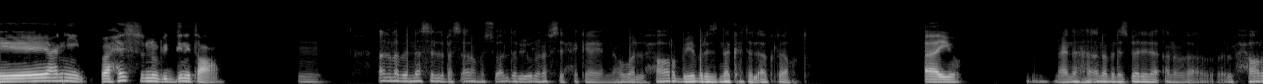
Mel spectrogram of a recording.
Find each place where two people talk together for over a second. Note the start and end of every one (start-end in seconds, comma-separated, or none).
none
